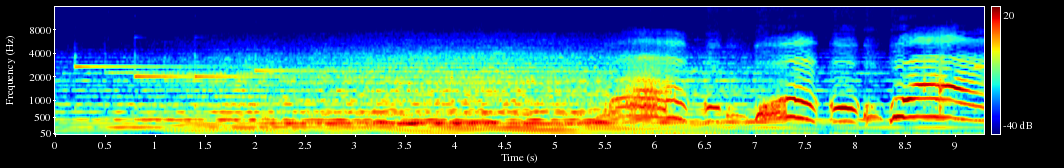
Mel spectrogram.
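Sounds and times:
steady musical drone: 0.1s - 9.2s
newborn baby crying: 5.5s - 9.2s.

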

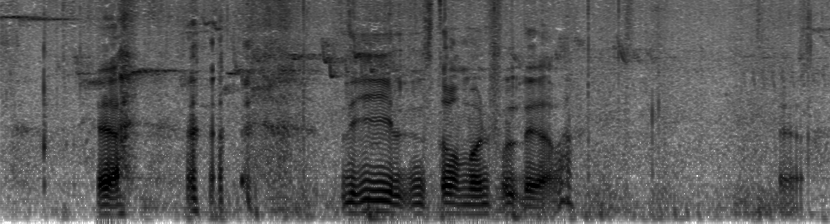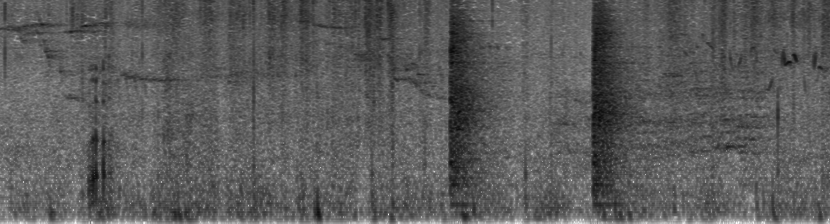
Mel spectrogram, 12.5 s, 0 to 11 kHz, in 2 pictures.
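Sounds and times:
speech: 0.7s - 2.0s, 2.6s - 4.4s, 6.9s - 7.2s
laughter: 1.4s - 2.3s
horse hooves clip-clopping: 2.6s - 12.4s.

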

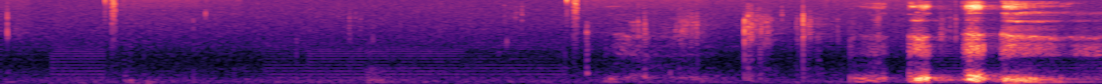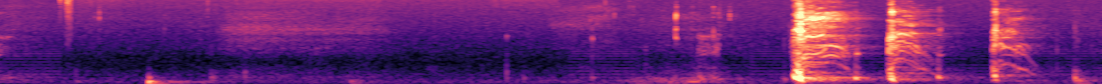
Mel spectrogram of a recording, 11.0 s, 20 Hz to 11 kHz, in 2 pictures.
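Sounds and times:
person clearing throat: 4.3s - 5.6s, 8.9s - 10.8s
person coughing: 4.3s - 5.6s, 9.0s - 10.8s.

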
